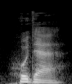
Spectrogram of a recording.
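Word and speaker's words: هدى: are you next word now this is not actually a ya it's an alif it's called an alif maksura and it's exactly lucky that if the way it's pronounced it's like a yeah without the two dots so we say huda is the elongation as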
